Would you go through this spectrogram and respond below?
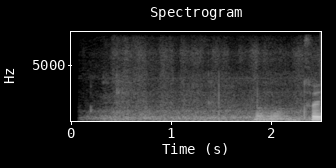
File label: voice message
